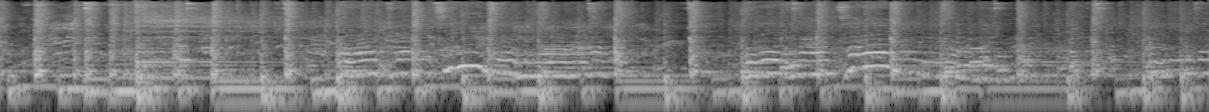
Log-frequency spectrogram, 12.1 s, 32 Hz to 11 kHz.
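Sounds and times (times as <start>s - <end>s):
live funk band playing: 0.0s - 12.0s
woman singing lead: 1.7s - 12.0s.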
